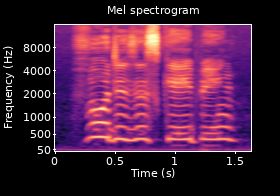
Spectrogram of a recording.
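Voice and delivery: high-pitched dragon cry; alarmed cry. A narrator's reading. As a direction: cry out as dinner gets away. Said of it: "cries Dragon".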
